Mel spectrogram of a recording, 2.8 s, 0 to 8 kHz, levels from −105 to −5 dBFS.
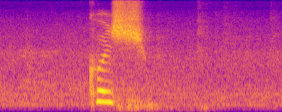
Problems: none marked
